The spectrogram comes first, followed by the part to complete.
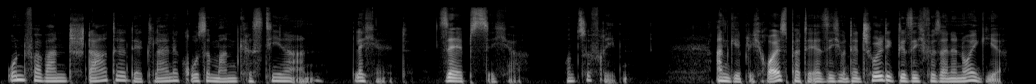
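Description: A speaker reading a passage from a novel in a slow, deliberate way. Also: medium pitch, darkish tone, no room sound, studio quality.

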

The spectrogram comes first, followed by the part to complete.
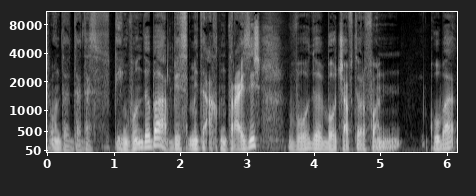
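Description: An older man who grew up speaking French in Lebanon, recounting his life story in halting, broken sentences full of restarts. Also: low-pitched, lively intonation, creaky, husky, dry recording, clean studio sound. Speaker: interviewee.

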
